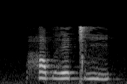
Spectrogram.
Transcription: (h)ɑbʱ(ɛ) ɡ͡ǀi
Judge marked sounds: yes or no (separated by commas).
yes, no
